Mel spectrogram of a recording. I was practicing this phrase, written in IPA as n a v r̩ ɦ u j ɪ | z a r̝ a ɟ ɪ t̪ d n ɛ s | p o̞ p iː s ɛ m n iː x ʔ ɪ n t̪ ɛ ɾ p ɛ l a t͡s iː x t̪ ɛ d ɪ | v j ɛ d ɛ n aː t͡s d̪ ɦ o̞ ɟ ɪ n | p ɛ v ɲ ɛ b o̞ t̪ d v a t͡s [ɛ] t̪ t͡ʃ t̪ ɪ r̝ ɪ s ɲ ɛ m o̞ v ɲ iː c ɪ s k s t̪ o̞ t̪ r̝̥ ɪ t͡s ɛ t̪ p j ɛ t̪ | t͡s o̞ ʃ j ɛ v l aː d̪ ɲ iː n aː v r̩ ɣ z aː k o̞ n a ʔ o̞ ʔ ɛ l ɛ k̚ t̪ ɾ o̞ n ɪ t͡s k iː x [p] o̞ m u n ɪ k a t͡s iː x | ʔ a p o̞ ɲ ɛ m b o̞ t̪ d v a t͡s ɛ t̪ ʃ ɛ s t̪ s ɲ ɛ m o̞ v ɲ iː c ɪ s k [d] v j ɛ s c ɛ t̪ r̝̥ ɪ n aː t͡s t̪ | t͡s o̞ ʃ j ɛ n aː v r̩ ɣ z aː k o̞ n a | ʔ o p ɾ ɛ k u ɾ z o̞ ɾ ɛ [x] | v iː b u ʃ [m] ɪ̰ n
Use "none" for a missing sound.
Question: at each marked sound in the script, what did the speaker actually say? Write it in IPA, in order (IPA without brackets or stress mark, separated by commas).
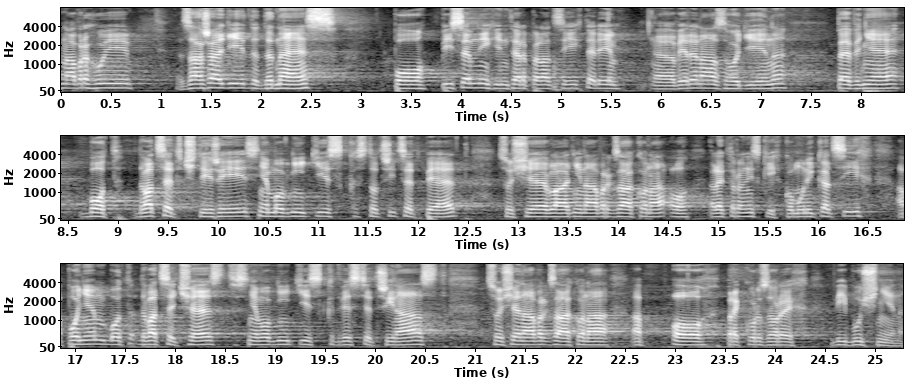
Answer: ɛ, k, d, x, ɲ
